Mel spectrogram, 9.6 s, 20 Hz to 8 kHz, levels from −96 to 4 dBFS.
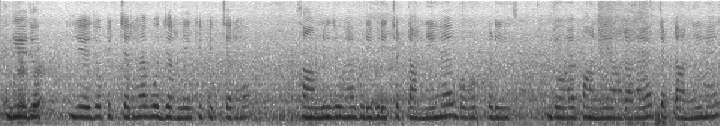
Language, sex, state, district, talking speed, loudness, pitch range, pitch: Hindi, female, Punjab, Pathankot, 175 wpm, -16 LUFS, 225-240 Hz, 230 Hz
